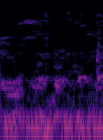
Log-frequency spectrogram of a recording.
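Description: Pigeons coo softly and steadily at a distance from a rooftop loft, with a low rolling rhythm in a quiet setting.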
